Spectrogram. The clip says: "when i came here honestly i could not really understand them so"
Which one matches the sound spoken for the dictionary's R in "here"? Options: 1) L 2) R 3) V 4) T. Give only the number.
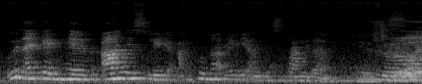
1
